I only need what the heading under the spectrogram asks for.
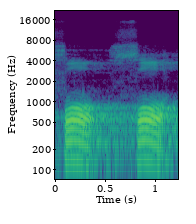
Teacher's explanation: Huruf isti'la itu fathahnya itu bunyinya jadi bunyi huruf O.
